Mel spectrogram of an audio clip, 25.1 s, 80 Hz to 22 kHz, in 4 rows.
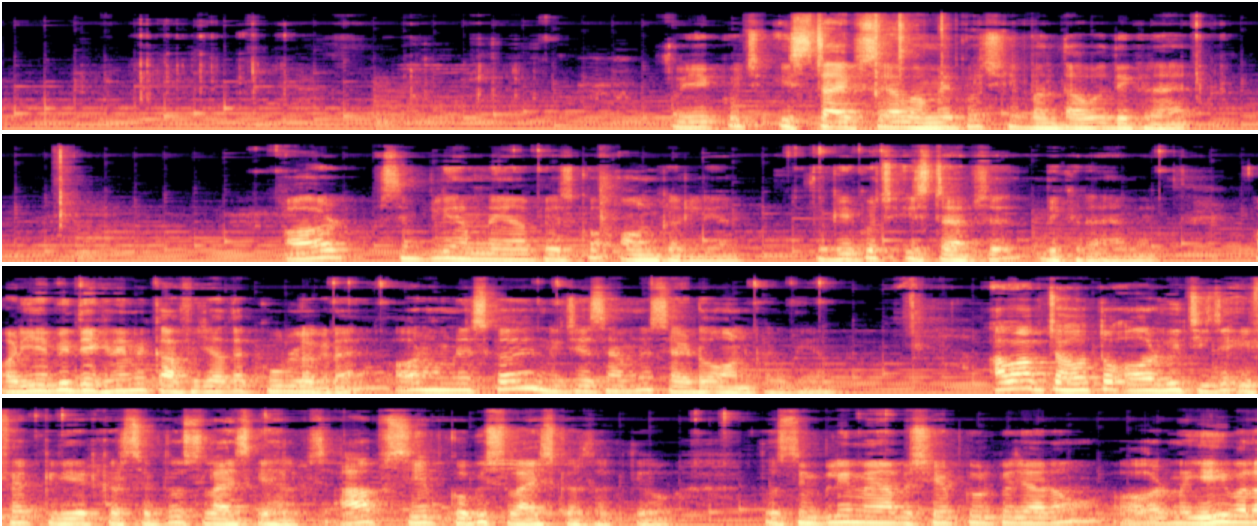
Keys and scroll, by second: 2.6 ctrl+t.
